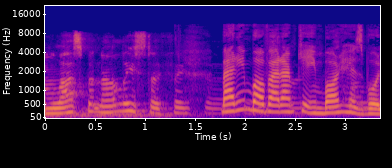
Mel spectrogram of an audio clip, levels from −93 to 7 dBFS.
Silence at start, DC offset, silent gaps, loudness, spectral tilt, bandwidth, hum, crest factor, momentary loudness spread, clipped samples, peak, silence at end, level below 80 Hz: 0 s; under 0.1%; none; -29 LUFS; -4.5 dB/octave; 11.5 kHz; none; 16 dB; 11 LU; under 0.1%; -12 dBFS; 0 s; -64 dBFS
